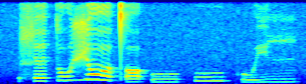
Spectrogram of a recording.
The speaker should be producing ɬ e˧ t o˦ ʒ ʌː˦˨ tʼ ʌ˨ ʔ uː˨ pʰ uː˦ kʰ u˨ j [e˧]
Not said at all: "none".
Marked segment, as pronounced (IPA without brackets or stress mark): i˧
